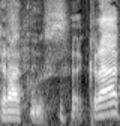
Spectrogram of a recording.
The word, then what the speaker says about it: Krakus: No, my legal name is Krakus. Krakus? Krakus, which is a very Polish name. And is it actually pronounced Krikus, but we just say Krakus because we're not Polish? Krakus.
